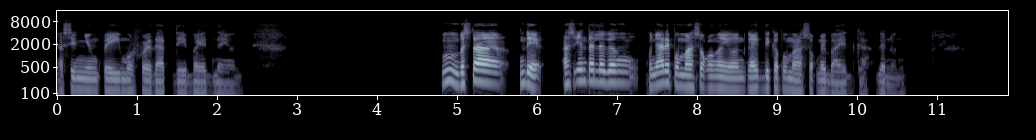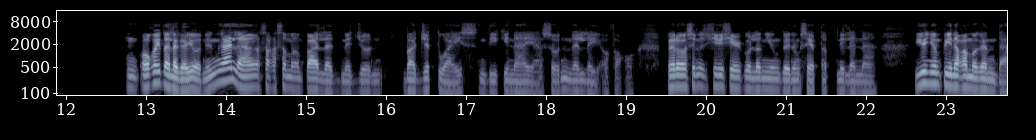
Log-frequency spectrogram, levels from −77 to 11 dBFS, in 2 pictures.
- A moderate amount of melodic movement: No, wide, 6.1 semitones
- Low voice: Yes, low, 125 Hz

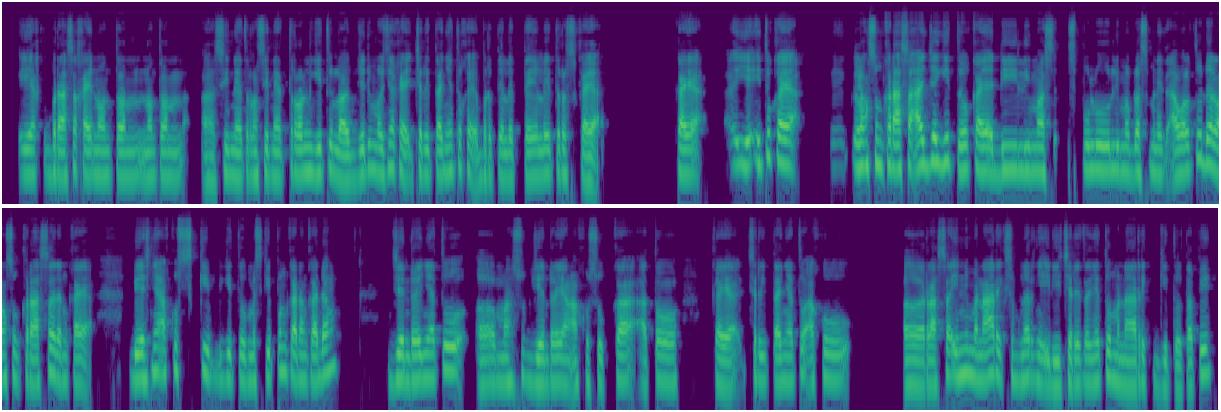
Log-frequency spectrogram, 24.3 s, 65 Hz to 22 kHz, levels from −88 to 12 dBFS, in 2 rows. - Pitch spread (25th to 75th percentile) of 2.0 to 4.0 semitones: Yes, average, 2.9 semitones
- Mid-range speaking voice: Yes, medium, 160 Hz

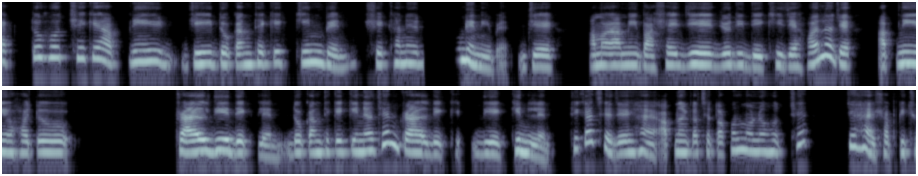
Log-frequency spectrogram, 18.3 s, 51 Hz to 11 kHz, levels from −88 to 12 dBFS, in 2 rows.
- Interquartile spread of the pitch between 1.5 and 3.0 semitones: Yes, narrow, 2.4 semitones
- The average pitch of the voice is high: Yes, high, 215 Hz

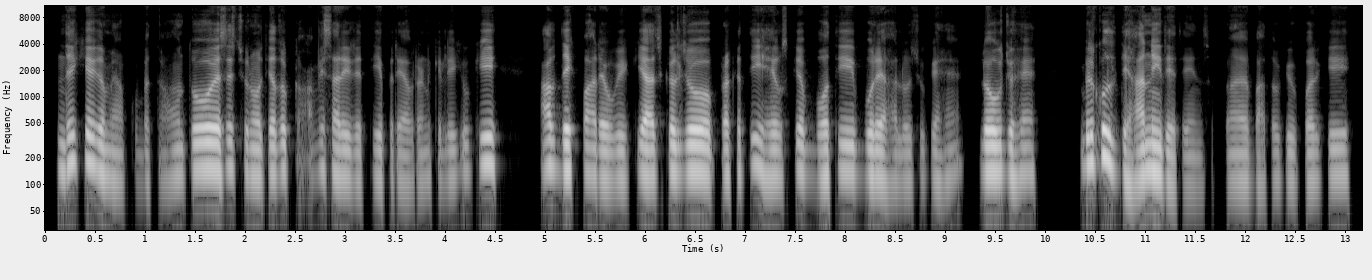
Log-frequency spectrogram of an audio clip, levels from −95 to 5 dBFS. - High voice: No, low, 130 Hz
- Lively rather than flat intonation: No, average, 3.5 semitones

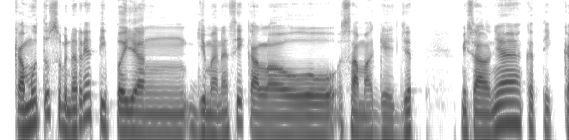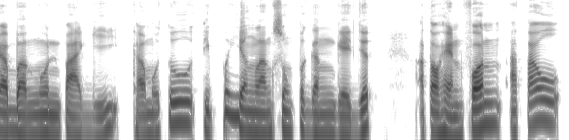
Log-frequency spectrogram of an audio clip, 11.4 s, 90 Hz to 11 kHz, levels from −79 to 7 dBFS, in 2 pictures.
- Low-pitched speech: Yes, low, 115 Hz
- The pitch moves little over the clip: No, average, 4.5 semitones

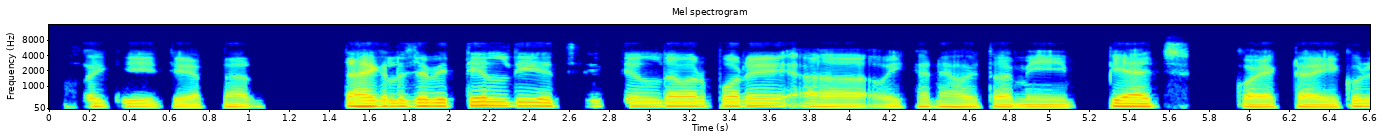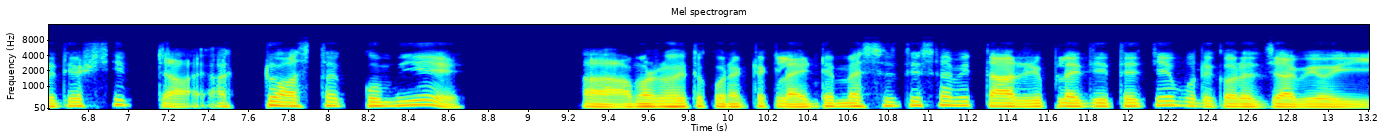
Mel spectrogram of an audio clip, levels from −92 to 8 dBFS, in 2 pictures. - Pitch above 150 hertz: No, low, 130 Hz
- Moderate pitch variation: Yes, average, 3.5 semitones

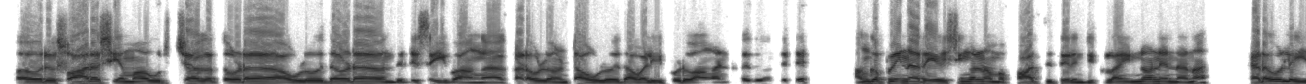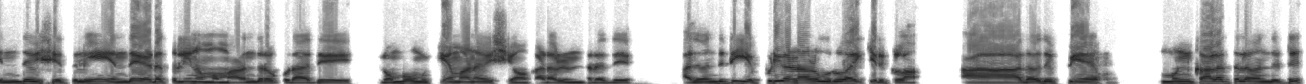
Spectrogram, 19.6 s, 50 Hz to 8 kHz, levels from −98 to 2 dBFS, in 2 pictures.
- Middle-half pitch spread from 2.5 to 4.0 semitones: Yes, average, 3.5 semitones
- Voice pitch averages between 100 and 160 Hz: Yes, medium, 140 Hz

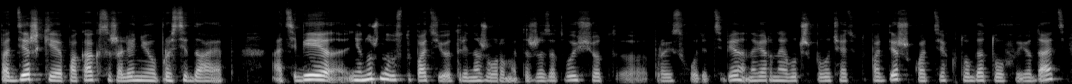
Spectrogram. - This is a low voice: No, medium, 180 Hz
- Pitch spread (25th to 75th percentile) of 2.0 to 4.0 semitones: Yes, average, 3.0 semitones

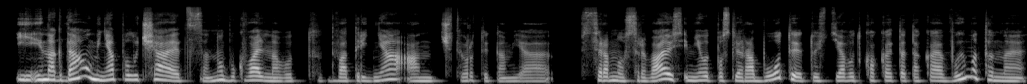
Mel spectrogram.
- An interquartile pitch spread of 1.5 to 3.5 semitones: No, average, 3.9 semitones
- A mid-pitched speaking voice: Yes, medium, 175 Hz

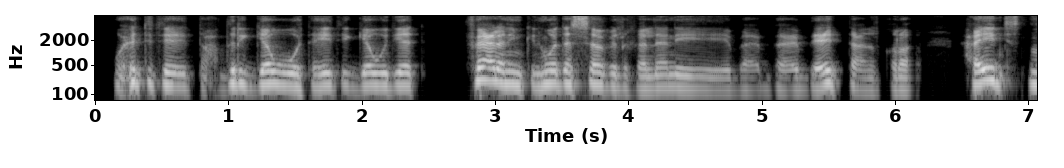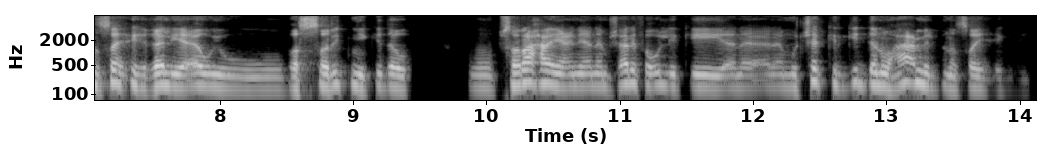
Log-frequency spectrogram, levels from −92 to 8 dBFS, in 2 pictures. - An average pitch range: Yes, average, 3.4 semitones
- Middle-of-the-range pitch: Yes, medium, 155 Hz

